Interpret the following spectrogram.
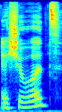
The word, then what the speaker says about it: Isherwood: So today we've got Robyn Isherwood. Is that the right pronunciation?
